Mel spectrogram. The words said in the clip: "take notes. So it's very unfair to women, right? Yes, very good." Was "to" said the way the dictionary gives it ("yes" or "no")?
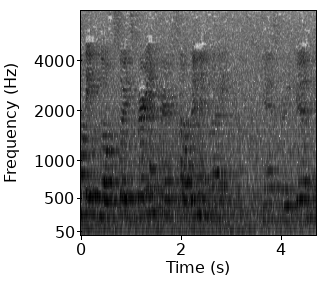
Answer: no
